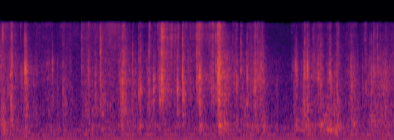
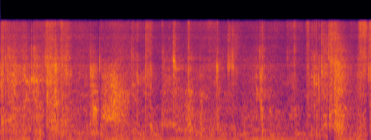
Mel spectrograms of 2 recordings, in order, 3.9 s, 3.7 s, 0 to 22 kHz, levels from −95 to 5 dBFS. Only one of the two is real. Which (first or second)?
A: first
